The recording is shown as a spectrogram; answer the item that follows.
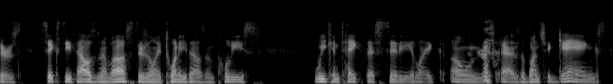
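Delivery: normal talking voice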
